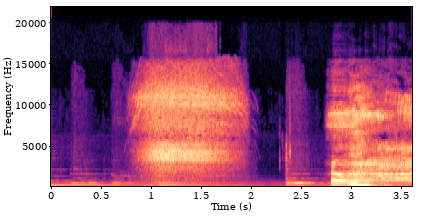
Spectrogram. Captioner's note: breathes deeply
